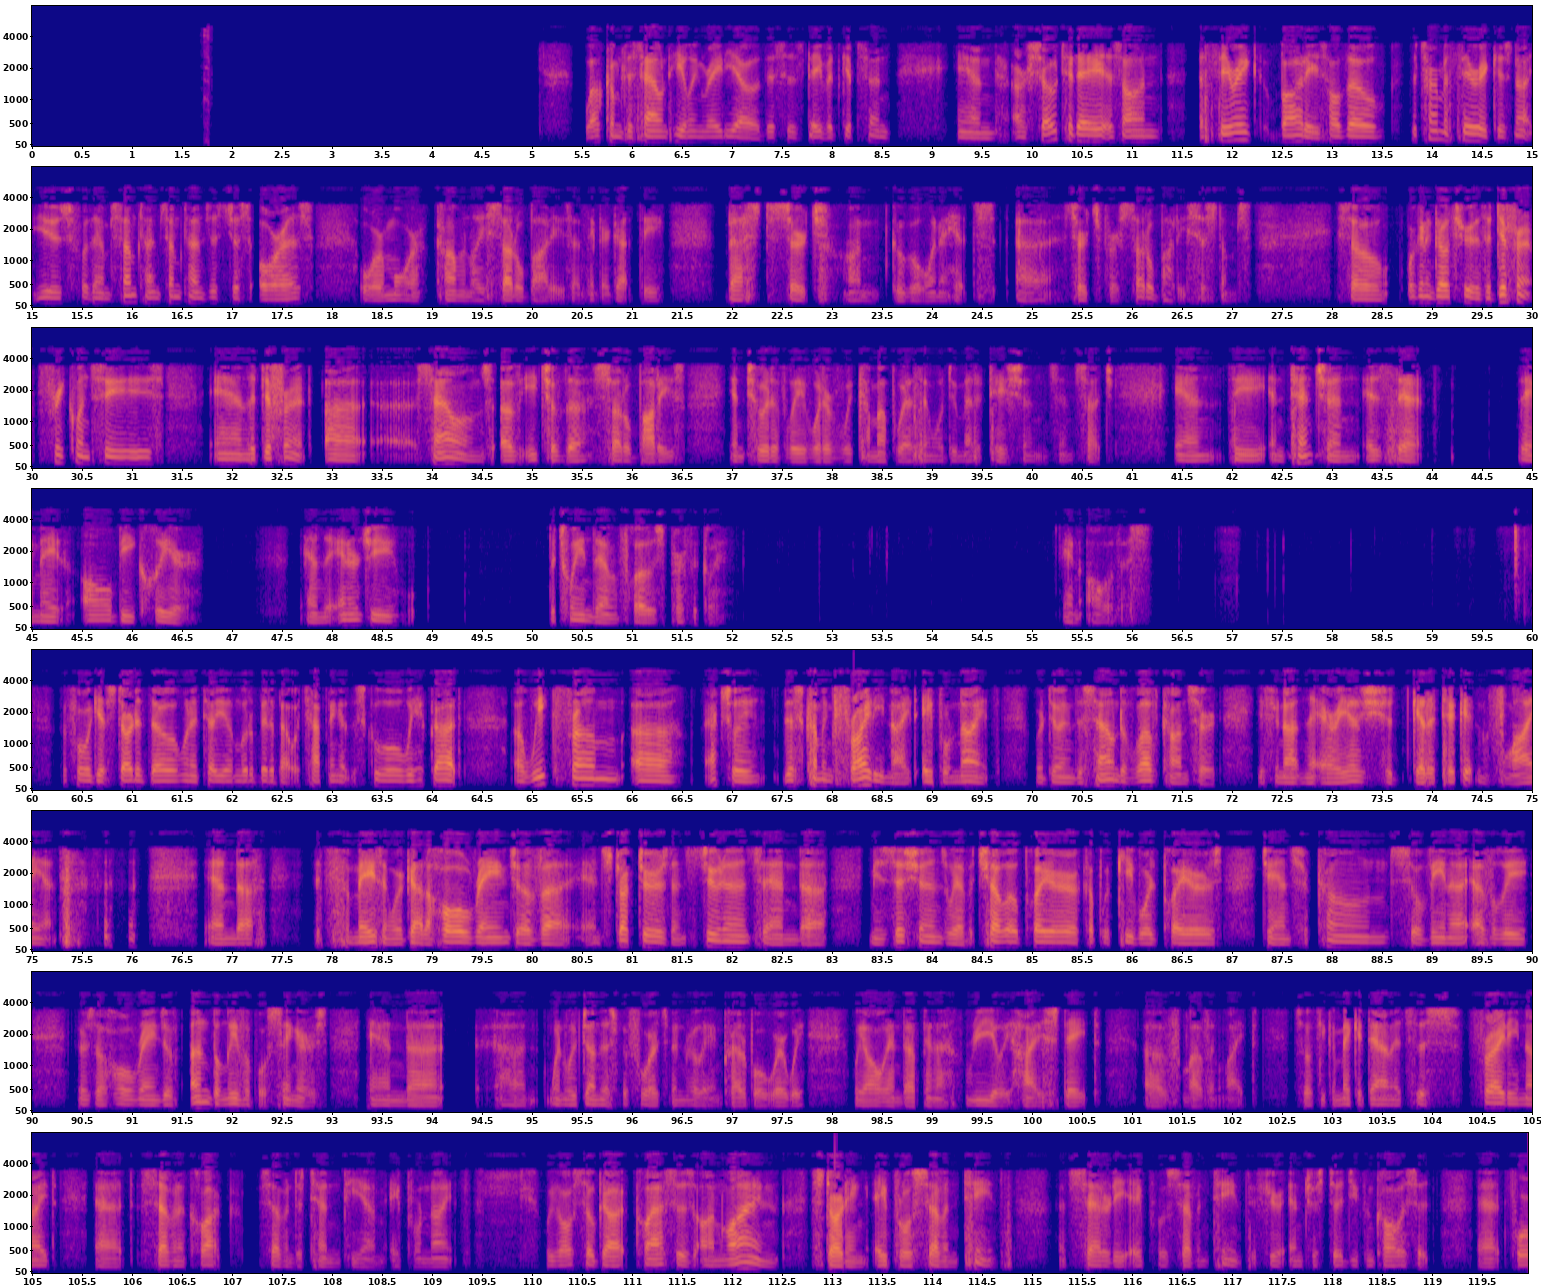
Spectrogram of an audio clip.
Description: Talk Show Episode, Audio Podcast, Sound_Healing and Courtesy of BBS Radio on , show guests , about , categorized as
THE SOUND OF AURAS OR SUBTLE BODIES We will explore the Auras and the frequencies associated with them. We will do meditations to help heal and harmonize them.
